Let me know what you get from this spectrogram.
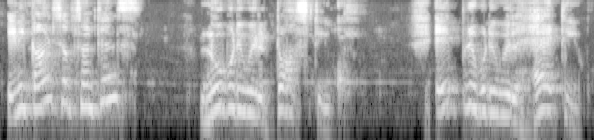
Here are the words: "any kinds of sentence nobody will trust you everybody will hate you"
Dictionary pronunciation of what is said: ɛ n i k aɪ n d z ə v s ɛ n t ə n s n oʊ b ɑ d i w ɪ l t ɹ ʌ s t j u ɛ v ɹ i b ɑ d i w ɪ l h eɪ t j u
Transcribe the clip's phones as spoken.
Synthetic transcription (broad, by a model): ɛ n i k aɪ n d s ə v s ɛ n t ə n s n oʊ b ɑ d i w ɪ l t ɔ s t j u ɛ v ɹ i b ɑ d i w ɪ l h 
